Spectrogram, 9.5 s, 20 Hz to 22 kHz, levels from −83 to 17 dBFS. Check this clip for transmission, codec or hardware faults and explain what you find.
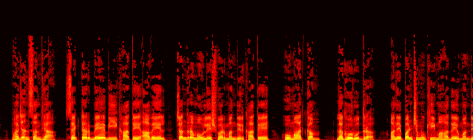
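One codec fault runs through the speech. Generation loss, throughout: likely about five MP3 re-encodes, consistent with 64 kbit/s, stacking fresh quantisation into swirly, hollow smearing, blurred attacks, nothing above 16.5 kHz.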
